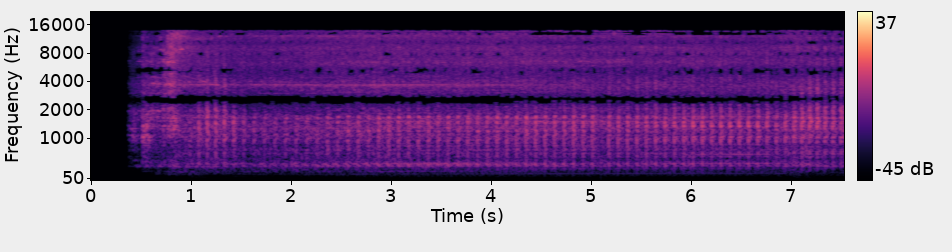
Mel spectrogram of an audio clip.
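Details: 1995 Nissan Pathfinder VG30E 3.0 petrol V6 with hydraulic lash adjusters, starting then idling: steady, even knock about three to four beats a second; owner wonders about rod knock, bearing or a faulty knock sensor, cause unconfirmed.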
